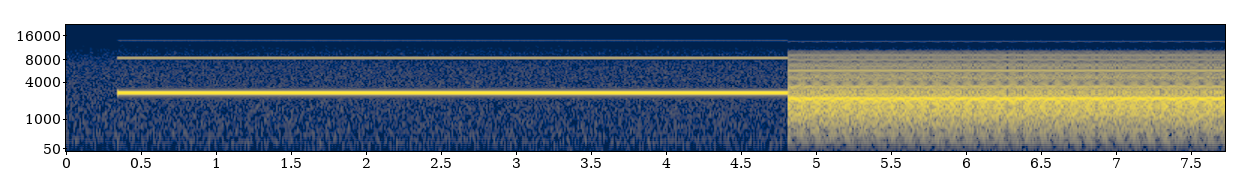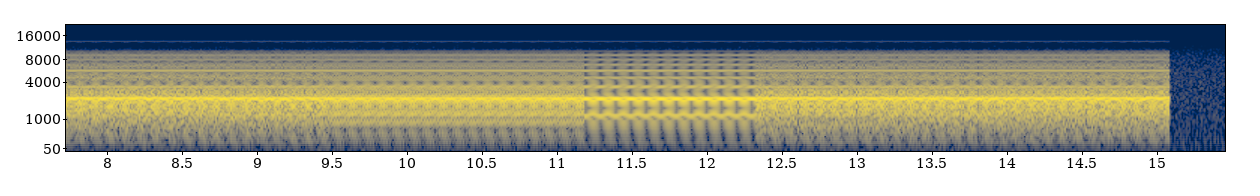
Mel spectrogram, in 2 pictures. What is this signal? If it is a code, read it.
Commodore tape loading (standard loader), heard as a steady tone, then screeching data.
